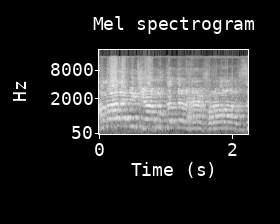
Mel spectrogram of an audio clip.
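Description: A man speaking loudly and without a break.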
